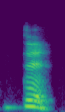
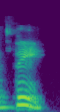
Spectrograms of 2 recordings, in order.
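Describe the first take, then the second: First: It is said as a short bare consonant. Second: It is said as the full letter name. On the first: The speaker calls it right. "se pronuncia D. That's the pronunciation" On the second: The speaker calls it wrong. "Ese no se pronuncia D"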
